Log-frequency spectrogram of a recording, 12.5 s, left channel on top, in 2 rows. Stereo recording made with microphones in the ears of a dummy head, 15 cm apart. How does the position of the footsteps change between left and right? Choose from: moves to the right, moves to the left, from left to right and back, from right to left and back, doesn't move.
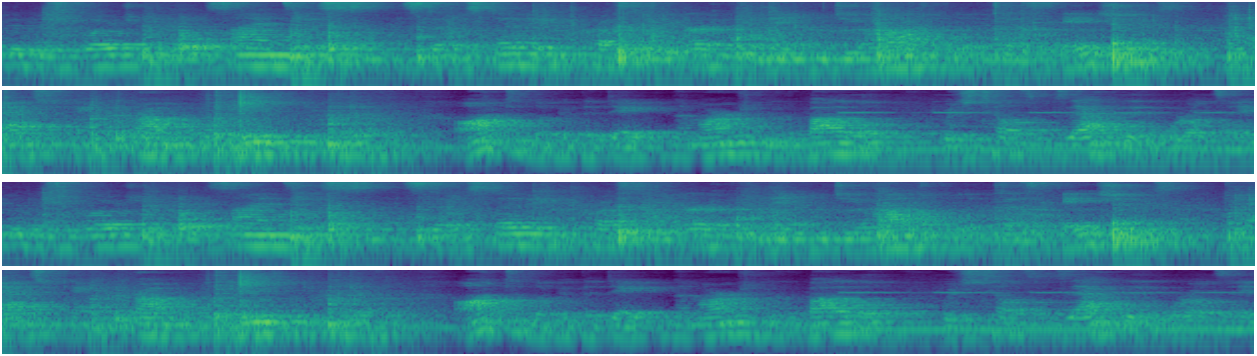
from right to left and back.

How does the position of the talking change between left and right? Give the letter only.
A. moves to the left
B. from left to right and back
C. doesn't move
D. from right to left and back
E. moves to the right
B.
